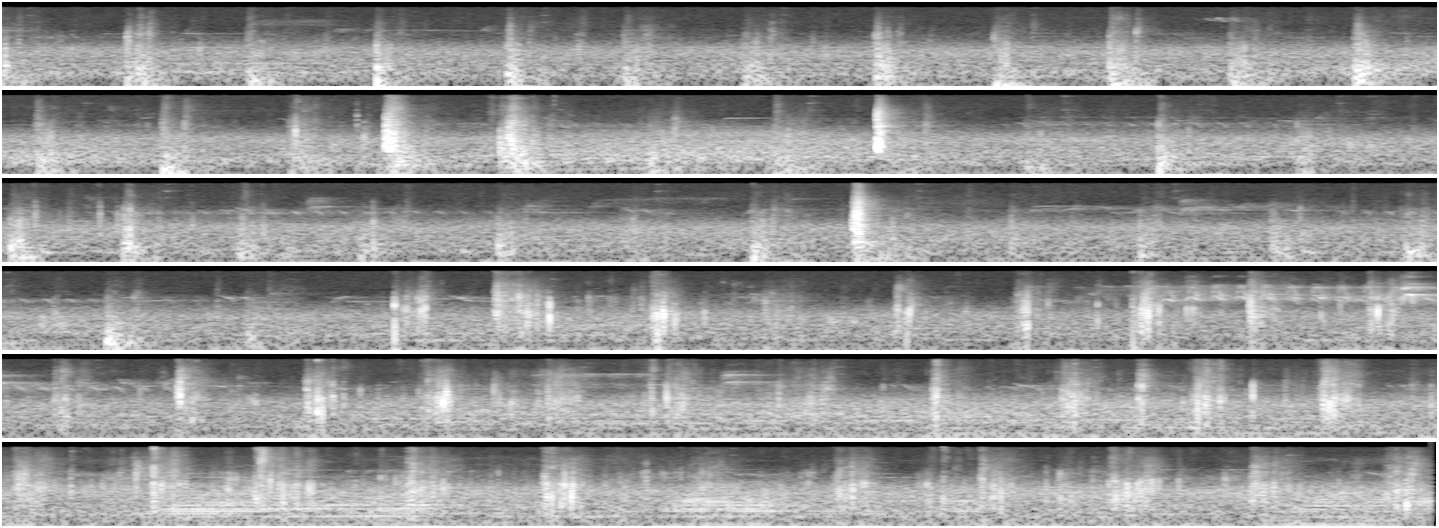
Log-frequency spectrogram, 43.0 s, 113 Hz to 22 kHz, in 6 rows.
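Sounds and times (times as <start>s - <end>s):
footsteps on gravel: 0.0s - 43.0s.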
